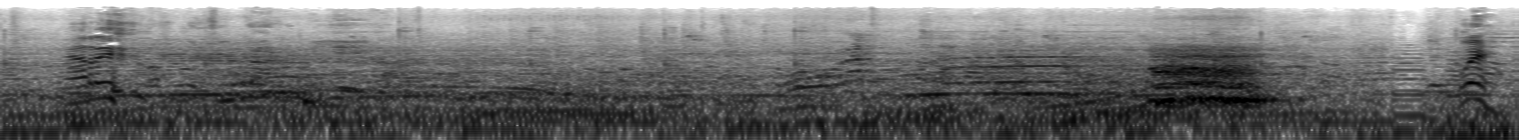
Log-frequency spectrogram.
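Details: Cows coming down off a truck: scattered lowing, with one strong, drawn-out moo near the end and other brief bellows, over people's voices, music and vehicle-yard noise.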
